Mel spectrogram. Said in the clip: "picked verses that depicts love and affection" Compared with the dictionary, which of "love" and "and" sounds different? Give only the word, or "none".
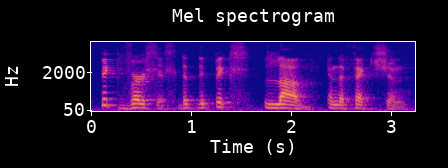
none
